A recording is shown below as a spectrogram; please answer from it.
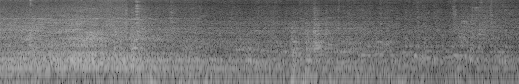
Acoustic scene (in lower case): residential area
